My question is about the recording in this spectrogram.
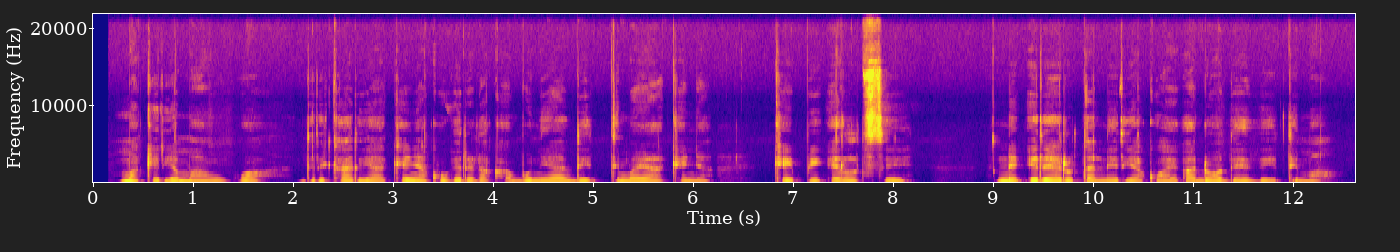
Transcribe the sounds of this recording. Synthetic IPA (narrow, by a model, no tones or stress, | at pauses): makeɾiamauɣwɔ | ðeɾikʰaɾijakʰɛɲakʰoɣeɾɛɾakʰabunejaðitimajakʰɛɲa | kʰepiʔɛlsi | neʔeɾɛɾutaneɾiakɔhɛʔadɔðɛðitʰima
